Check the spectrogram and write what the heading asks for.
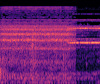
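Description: Motorcycle riding along a rough dirt track: a steady rumble of engine, tyres and wind with a thin high whine over it. The rumble cuts off abruptly about one and a half seconds in, leaving only the high whine.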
